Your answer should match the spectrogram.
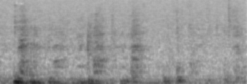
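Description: A puppy running across the room, its paws making a quick run of soft thumps on the floor that is loudest just after the start and thins out toward the end.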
